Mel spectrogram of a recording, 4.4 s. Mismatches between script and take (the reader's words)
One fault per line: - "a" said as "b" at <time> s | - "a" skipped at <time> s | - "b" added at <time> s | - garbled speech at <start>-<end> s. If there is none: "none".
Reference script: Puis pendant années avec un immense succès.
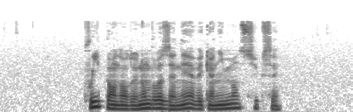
- "de nombreuses" added at 1.6 s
